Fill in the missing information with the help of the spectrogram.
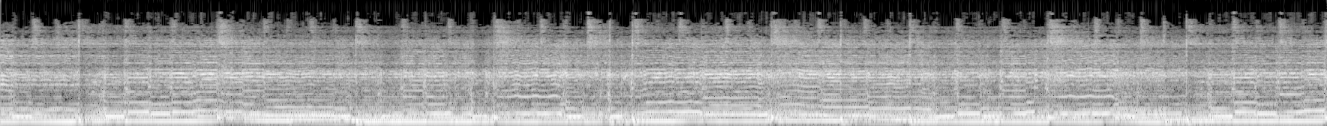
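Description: Background music: an instrumental rock track led by electric guitar over sustained bass notes.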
